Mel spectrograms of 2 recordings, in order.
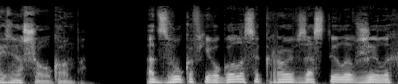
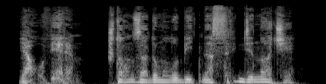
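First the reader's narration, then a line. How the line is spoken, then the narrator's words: Whisper. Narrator (Russian): прошептал Мэтью судье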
